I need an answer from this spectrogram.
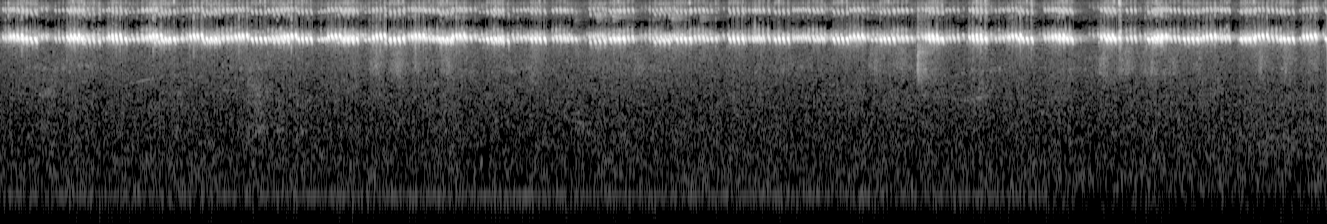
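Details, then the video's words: Crickets chirping steadily: high, pulsed trills in short bursts, several overlapping insects forming a near-continuous shrill chorus with brief gaps, no other sounds. "CRICKETS CHIRPING SOUNDS"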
